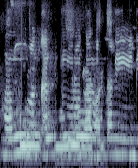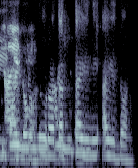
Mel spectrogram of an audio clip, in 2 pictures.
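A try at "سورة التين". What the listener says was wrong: Bukan taini ya, tapi tini. Surotatini. Ya, di situ memang tertulis tertulis di atas huruf. Nah, walaupun di atas huruf tapi di situ masih di bawah tasydid.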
